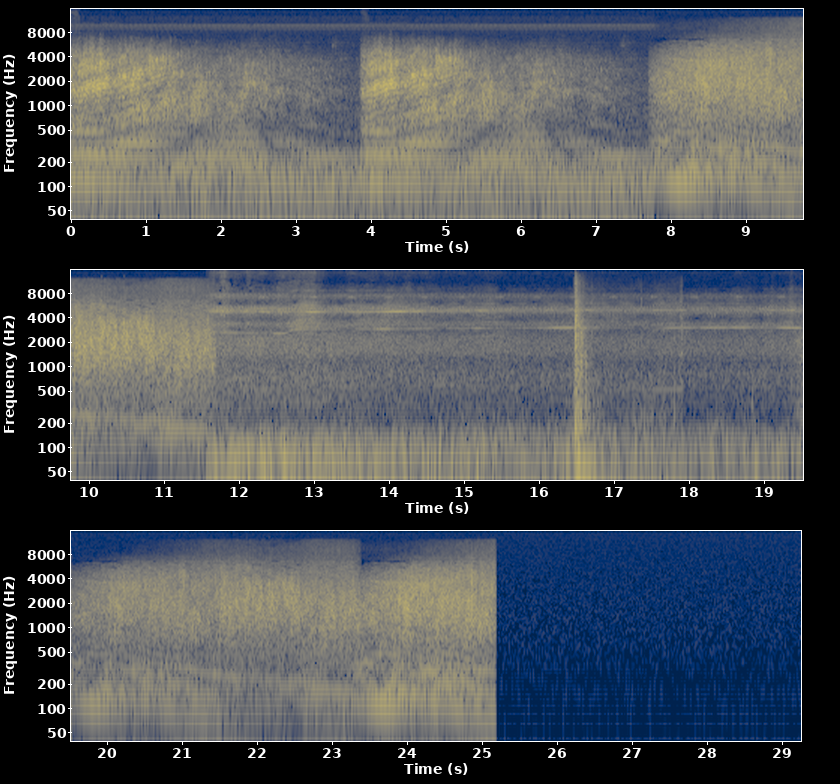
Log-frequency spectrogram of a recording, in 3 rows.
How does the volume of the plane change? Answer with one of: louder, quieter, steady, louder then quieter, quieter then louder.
quieter then louder.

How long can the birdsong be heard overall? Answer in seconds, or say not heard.
not heard.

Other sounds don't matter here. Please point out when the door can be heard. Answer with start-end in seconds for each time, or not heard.
16.4-17.9.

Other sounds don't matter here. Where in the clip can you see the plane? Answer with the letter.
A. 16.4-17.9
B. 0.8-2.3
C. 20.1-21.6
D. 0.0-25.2
D.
